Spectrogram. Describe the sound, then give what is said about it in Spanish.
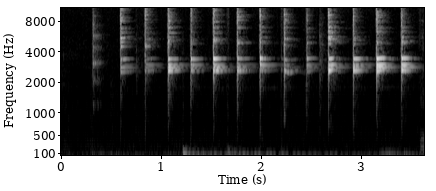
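A bottle and shot glasses (caballitos) clink together about a dozen times as the bottle is brought out for Friday drinks on an afternoon show, a quick, steady rhythm of bright, ringing high-pitched chimes, with a few soft low thumps beneath and no voices. “A ver, sácame la botella. Deja, deja los, caballitos.”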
